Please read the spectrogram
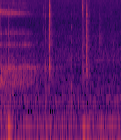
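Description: A few faint, sharp clicks at a computer: one about a second in and two close together near the end, over quiet room tone.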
